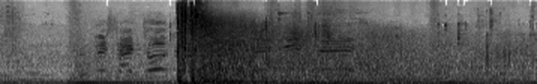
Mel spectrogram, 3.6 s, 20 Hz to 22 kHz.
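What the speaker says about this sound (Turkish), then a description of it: "Şuradan bir yerden sıkıyorlar." Gunfire in the video game Battlefield 1: a sharp, loud burst of shots erupts about a third of the way in and then decays into a rumbling echo, with a voice talking faintly before it.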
